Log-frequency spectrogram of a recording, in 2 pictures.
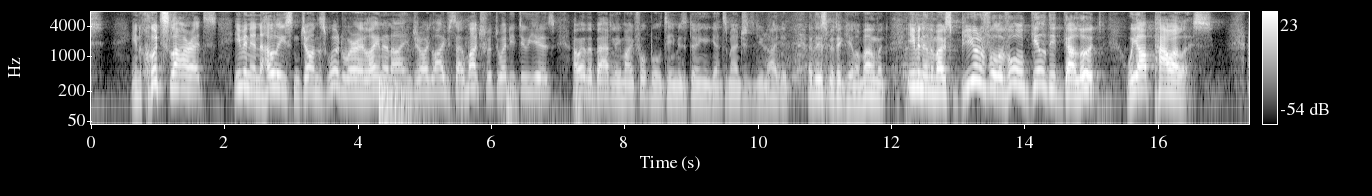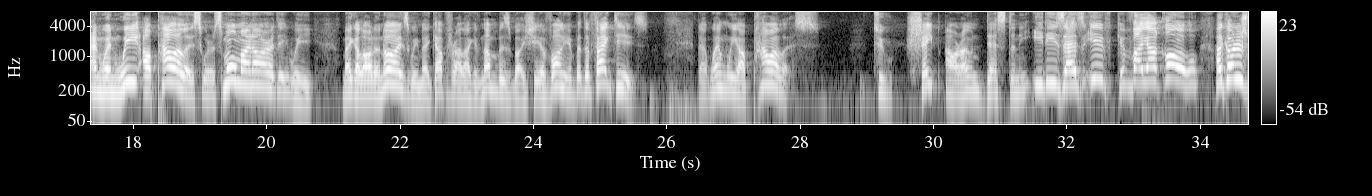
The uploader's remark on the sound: Speaking at the Beit Knesset Feigenson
